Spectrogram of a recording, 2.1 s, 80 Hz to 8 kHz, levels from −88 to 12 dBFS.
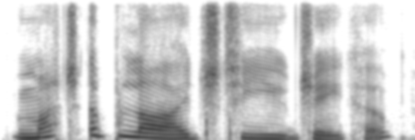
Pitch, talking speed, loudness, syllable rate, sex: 230 Hz, 145 wpm, -16 LUFS, 4.3 syllables/s, female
